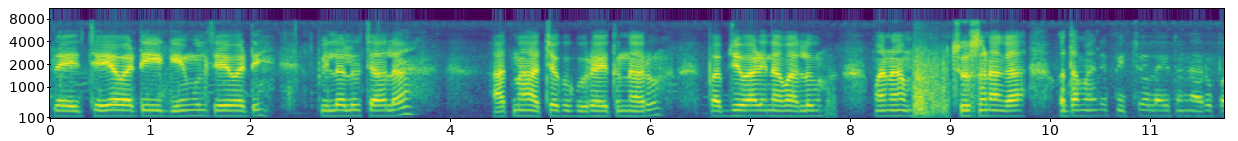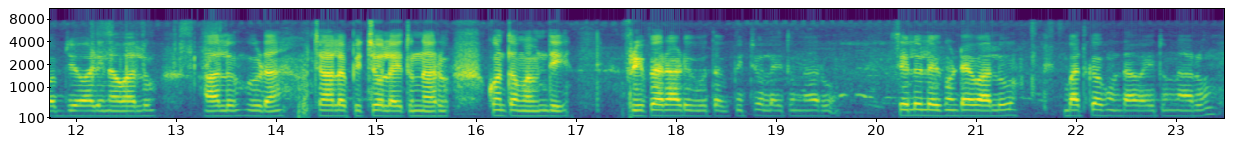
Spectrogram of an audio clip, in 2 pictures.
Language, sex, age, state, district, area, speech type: Telugu, male, 18-30, Telangana, Peddapalli, rural, spontaneous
